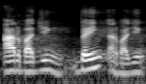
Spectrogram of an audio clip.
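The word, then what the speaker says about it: עַרְבַּיִם: está una palabra hebrea que dice que se pronuncia como arbain está una palabra hebrea que es ven arvallin venga arbayín y para que digas de esta tarde a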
